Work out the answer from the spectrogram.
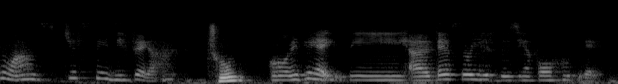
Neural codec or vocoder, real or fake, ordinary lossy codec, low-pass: codec, 16 kHz, 0.5 kbps, X-Codec, HuBERT features, trained on general audio; fake; MP3, 64 kbps; 7.2 kHz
